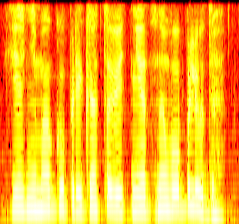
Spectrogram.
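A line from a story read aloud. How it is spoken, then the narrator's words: Sobbing speech. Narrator (Russian): всхлипывая, заговорила она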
